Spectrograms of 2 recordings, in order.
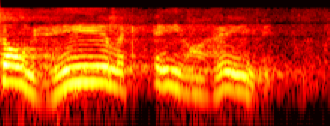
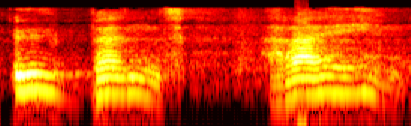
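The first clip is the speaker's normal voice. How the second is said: ordinary talk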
